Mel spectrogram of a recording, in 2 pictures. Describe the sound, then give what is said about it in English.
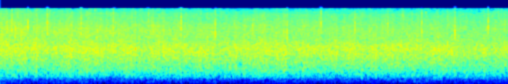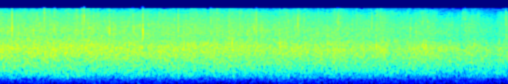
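An audience claps steadily for several seconds, a round of applause for the speaker's co-authors, a dense, even wash of many hands with no voices on top, holding at a constant loudness before easing slightly toward the end. “So please, a quick round of applause for my co-authors as well.”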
